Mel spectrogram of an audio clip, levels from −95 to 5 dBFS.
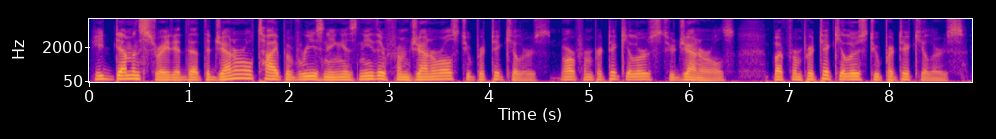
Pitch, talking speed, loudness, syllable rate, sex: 130 Hz, 165 wpm, -20 LUFS, 6.0 syllables/s, male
